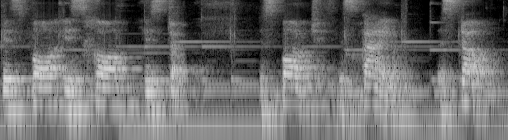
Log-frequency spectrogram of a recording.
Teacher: এস এর পরে পিটিকে থাকলে অ্যাসপিরেটেড হয় না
